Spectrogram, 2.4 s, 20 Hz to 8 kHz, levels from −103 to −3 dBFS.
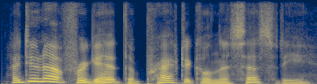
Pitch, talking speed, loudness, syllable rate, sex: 155 Hz, 175 wpm, -19 LUFS, 5.9 syllables/s, male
